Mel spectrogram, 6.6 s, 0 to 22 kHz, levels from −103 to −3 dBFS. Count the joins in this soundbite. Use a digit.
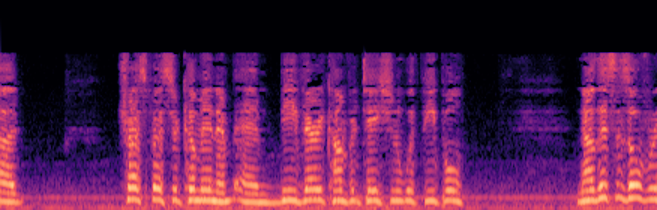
1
